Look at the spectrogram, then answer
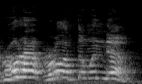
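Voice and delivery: high, loud pleading command; imitated urgent order. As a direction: play the girls shouting at their friend. Girls urging their friend in story.

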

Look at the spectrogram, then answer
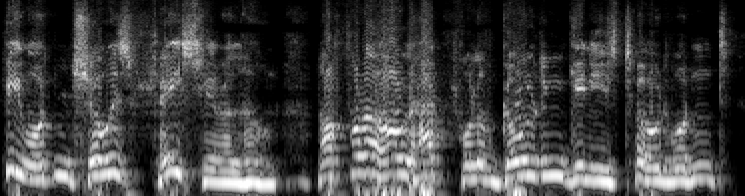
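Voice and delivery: poking fun at a boastful friend; Rat, amused. Acted. Rat assuring Mole that Toad is a coward, amused.

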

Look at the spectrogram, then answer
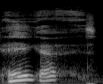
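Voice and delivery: high squeaky mock "Hey guys"; mock high-pitched hello; imitating her high greeting. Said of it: "It's usually like".

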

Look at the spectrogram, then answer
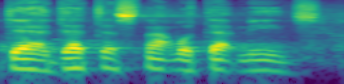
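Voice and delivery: lightly voiced teenage son correcting his father; quiet imitation of a son's correction; sons correcting dad. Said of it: "they're like".

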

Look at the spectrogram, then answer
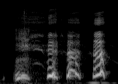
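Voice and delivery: high chirpy burst of laughter; bird-like laugh. Real, not acted. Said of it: "like a bird".

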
